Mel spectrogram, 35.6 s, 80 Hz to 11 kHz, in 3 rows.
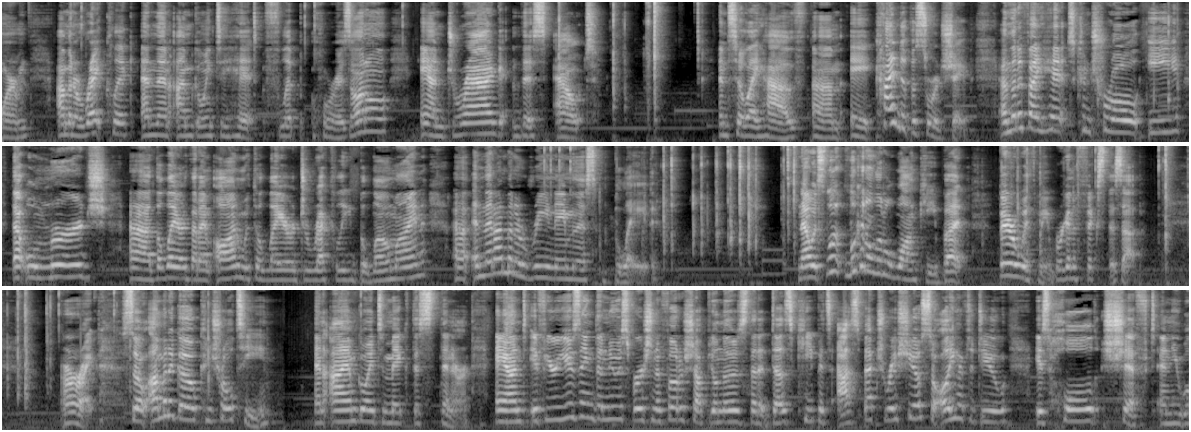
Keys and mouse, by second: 0.6 right click, 3.0 click, 3.9 click, 6.0 Left, 6.4 Return, 11.4 ctrl+e, 17.2 click, 18.2-19.6 typing, 22.6 space, 22.7 click, 23.8 ctrl+=, 24.2 space, 24.2 click, 27.3 click, 33.2 shift+click.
